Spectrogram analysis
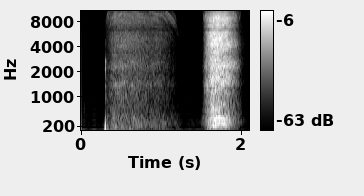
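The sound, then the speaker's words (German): A person breathes in deeply through the nose. A soft click leads into a long, hissing intake, then a pause, then a second, louder and stronger sniffing intake. “Also das Einatmen hört sich quasi so an, du atmest durch die Nase ein.”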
